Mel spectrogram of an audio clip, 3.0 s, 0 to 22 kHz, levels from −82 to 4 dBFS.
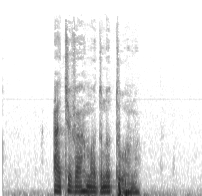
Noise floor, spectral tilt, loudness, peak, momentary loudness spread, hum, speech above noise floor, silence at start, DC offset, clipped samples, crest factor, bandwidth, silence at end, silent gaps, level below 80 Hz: -50 dBFS; -8 dB/octave; -16 LUFS; -2 dBFS; 6 LU; none; 36 dB; 0.8 s; under 0.1%; under 0.1%; 14 dB; 12.5 kHz; 0.95 s; none; -28 dBFS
